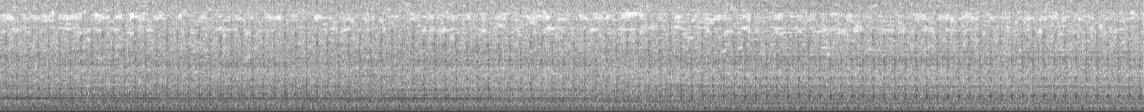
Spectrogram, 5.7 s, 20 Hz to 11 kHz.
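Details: Opel Insignia 2.0 CDTI 160 hp diesel at idle: deep steady drone with a light, fairly regular tick about three per second. Lifter tick suspected, source unconfirmed.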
